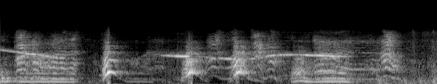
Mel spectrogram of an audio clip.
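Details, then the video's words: Brittany the dog growling in play as she chases Chase, Gypsy joining in and Scotty grumpy; low droning growls alternate with sharp yips and a long sliding whine, a voice briefly audible. "Brittany's new growl, she chases Chase, Gypsy joins in, Scotty's grumpy"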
